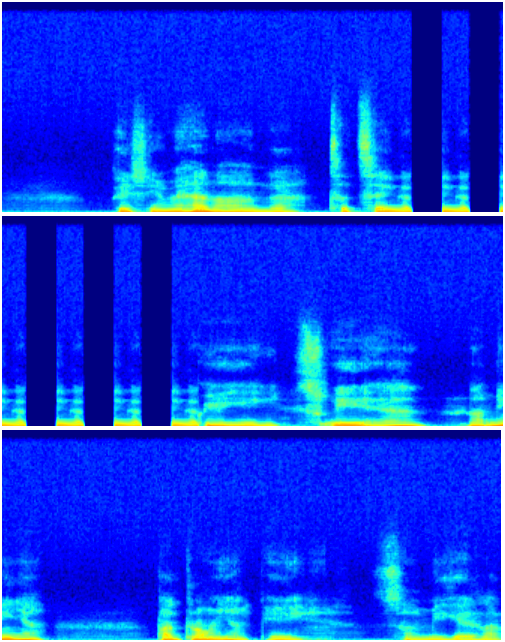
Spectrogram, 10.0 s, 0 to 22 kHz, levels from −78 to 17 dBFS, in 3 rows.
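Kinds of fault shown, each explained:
Stutter with silent gaps: playback likely stalled and, on each retry, replayed its last fragment before running dry. From 2.73 to 4.65 s, a 173 ms burst of speech returns five times, every 384 ms, separated by 211 ms of digital silence, and the intervening audio is lost.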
